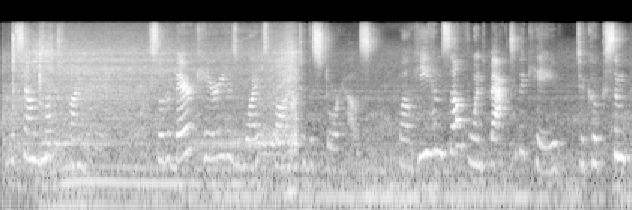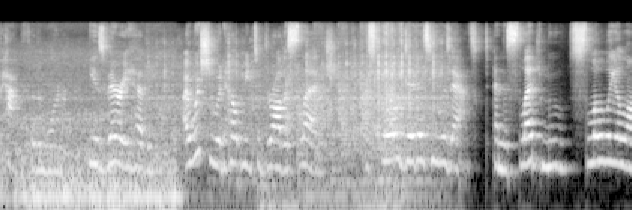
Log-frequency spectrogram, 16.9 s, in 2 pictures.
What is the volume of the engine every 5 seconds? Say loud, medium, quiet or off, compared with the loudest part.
loud, off, medium, off.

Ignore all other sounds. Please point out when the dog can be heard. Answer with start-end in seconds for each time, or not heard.
not heard.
